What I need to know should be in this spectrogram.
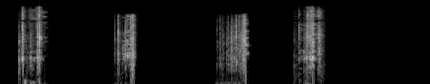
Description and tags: awp reload sound 2
Version 2 of the Awp sniper reload sound
AWP, L96, Reload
